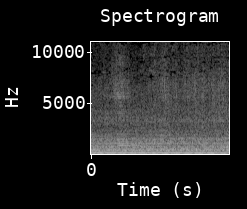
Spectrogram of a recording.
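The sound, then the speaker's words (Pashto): Woodworking machines cutting and levelling wood in a furniture workshop give a loud, steady motor drone with a strong low hum. There are no distinct cuts or pauses. “په دغه کارخونه کې نعمت الله سره نور لسو زیات کسان کار کوي. څوک په ماشینونو لرګي رکوي، څوک په همدې ماشینونو لوړې ژورې هواروي”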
